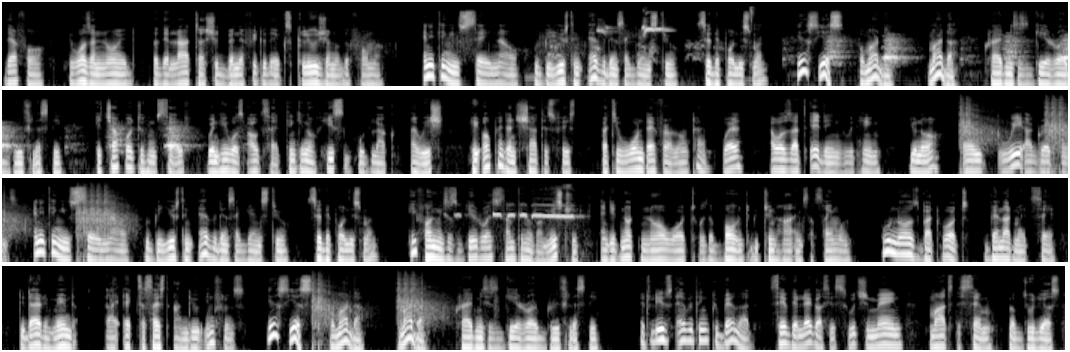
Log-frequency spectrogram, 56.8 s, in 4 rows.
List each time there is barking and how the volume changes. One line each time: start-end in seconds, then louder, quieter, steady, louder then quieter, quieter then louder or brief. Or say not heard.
7.0-17.5 louder.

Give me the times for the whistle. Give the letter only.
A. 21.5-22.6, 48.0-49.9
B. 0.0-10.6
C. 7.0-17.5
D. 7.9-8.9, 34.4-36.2
D.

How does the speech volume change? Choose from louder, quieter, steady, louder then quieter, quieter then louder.
steady.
